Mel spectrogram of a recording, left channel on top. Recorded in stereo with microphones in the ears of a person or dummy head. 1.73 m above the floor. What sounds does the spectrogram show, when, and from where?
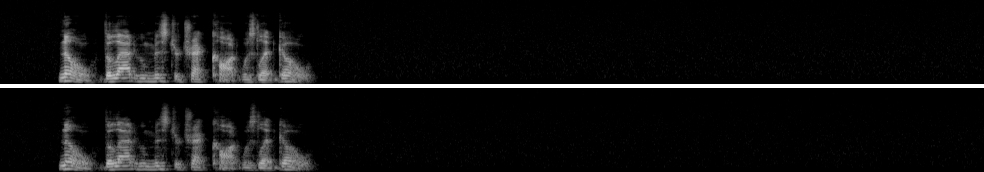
0.6 s a man speaking: 65° left (ahead or behind), 1.0 m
